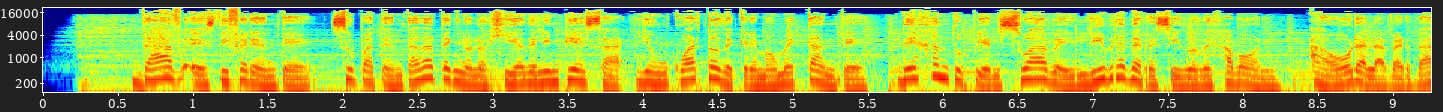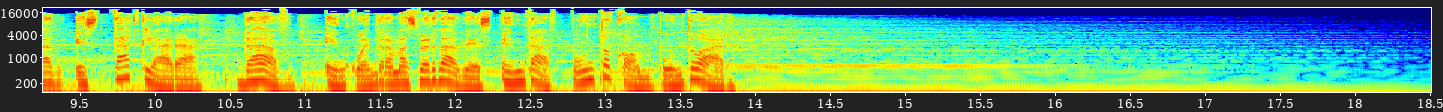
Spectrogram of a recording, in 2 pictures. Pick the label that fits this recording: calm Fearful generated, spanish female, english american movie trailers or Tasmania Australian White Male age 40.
spanish female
